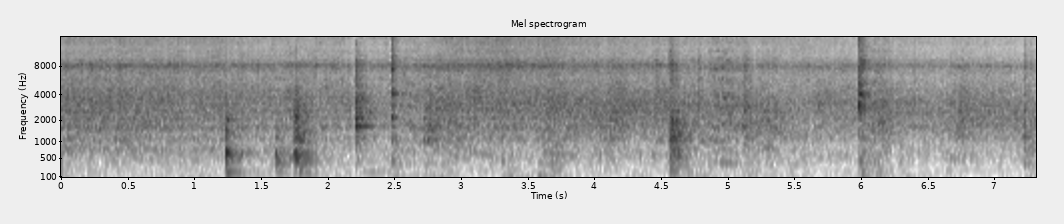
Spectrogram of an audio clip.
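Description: Pieces of goat intestine dropped into hot oil with shallots and tomatoes in a steel kadai, sizzling steadily as they are stirred with a perforated steel ladle. Several sharp clinks of the ladle against the pan are heard.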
